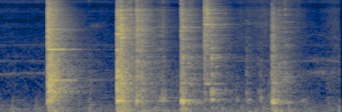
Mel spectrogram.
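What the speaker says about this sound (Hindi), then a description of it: "बस मैंने इसको ढक दिया है।" A metal lid set onto a cooking pot of milk and carrots, giving a string of sharp clanking knocks, one sharp hit and then several quicker clinks and rattles close up, with no talk.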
